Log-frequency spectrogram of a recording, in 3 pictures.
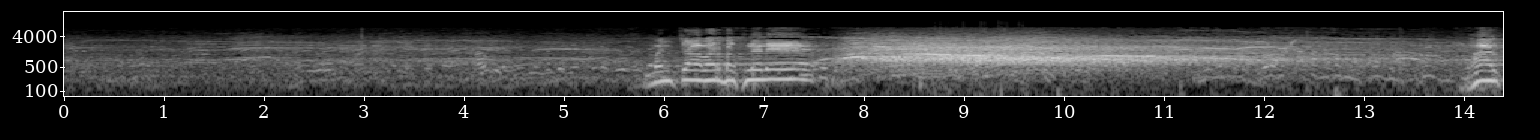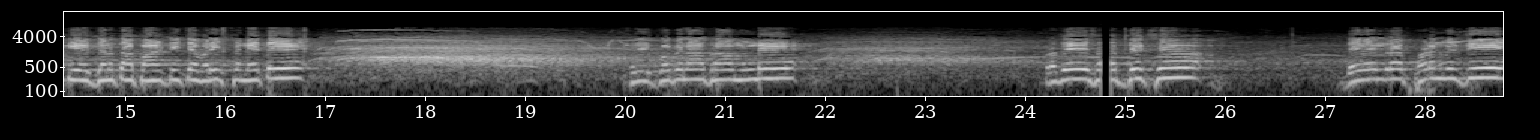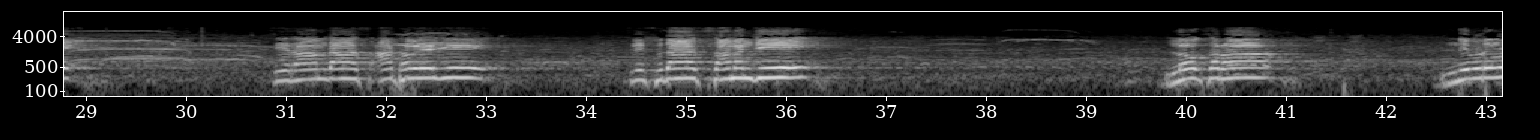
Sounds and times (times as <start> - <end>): Male speech, man speaking: 5.8 - 7.6, 14.0 - 16.8, 20.0 - 21.8, 24.2 - 25.9, 27.2 - 28.9, 30.9 - 33.1, 34.4 - 36.4, 39.8 - 41.0, 42.6 - 43.1
Narration, monologue: 13.9 - 16.9, 24.2 - 26.0, 34.4 - 36.6.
